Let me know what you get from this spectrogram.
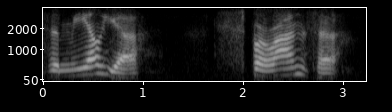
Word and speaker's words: Amelia Speranza: No, my name is Amelia Speranza. Do you need me to spell that? – Yes, ma'am. – Amelia, A-M-E-L-I.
